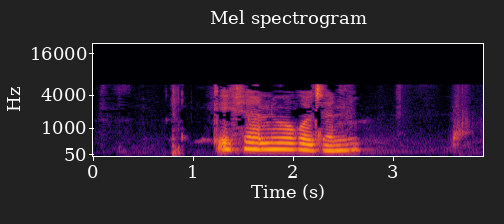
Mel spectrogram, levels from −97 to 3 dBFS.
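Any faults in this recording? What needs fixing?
Throughout the speech, the audio was likely squeezed through MP3 compression at a low bitrate, consistent with roughly 24 kbps. Starved of bits, the encoder cut the treble, leaving nothing above about 5.8 kHz, and let weak frequency lines flicker between frames, giving a plainly watery, swirly texture and dulled s sounds. Prevent it by encoding at a higher bitrate or keeping the recording in a lossless format.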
